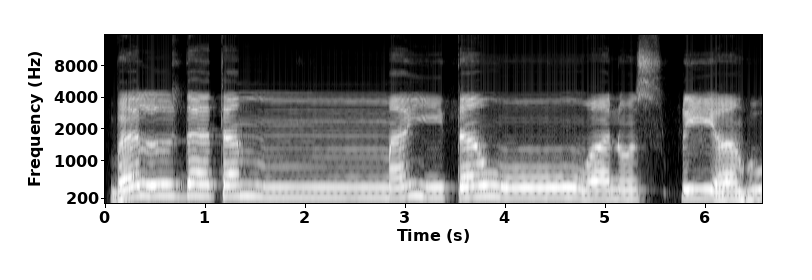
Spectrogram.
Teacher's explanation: Kalau yang ini maitau langsung masuk ke wawu seperti itu ya. Baldatam terus ditambah disertai dengan dengung dua ketuk. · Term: idgham bi gunnah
